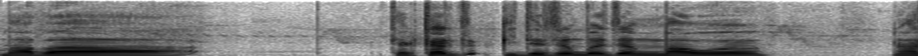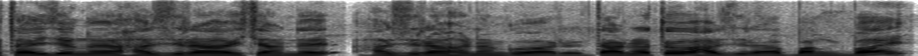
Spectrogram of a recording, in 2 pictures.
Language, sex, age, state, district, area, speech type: Bodo, male, 60+, Assam, Chirang, rural, spontaneous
